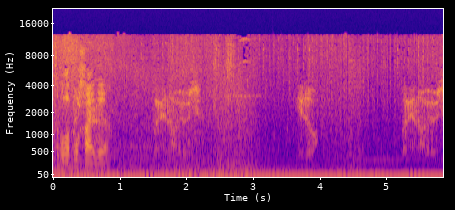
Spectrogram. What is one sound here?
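Explosions rumble low and steady in a battle.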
